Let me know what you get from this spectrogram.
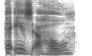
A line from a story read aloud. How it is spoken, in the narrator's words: I said quietly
